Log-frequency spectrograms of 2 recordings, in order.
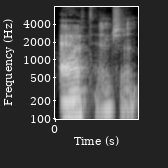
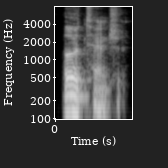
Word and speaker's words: attention: what about attention attention it's not attention it's attention so we're starting with awah here uh and we get t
